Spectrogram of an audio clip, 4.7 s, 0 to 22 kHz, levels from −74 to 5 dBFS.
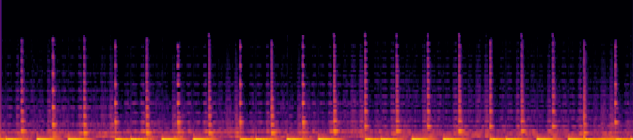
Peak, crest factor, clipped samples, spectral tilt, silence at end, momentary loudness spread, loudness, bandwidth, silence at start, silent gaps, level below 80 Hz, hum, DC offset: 0 dBFS; 10 dB; under 0.1%; -6 dB/octave; 0 s; 3 LU; -13 LUFS; 12.5 kHz; 0 s; none; -12 dBFS; none; under 0.1%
